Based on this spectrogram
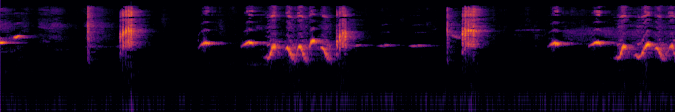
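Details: White-rumped shama, another bird joining in and answering a master recording: clear whistled notes near one pitch alternating with rapid descending warbled phrases, interrupted by several sharp broadband clicks.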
